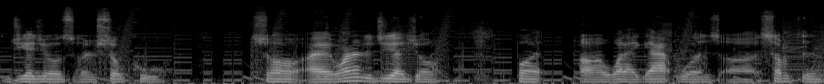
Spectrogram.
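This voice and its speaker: A man's voice: medium pitch, creaky. A man doing let's play commentary, rambling through absurd improvised stories and swearing casually. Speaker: gaming commentator.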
